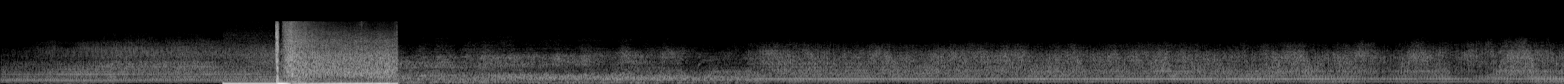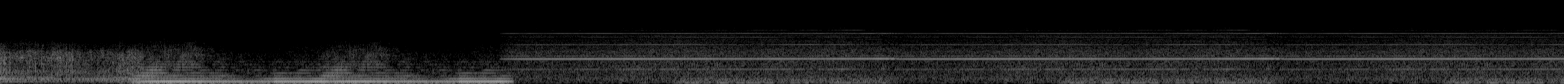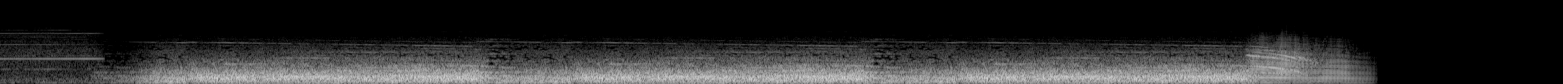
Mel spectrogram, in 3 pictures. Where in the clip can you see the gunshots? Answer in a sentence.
You can hear the gunshots from 2.2 to 4.0 s.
